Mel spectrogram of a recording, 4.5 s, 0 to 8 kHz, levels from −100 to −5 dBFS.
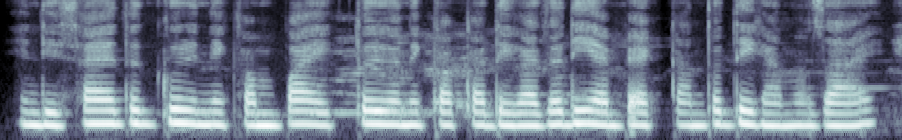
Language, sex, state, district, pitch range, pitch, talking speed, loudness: Chakma, female, Tripura, West Tripura, 230-250 Hz, 235 Hz, 210 wpm, -14 LUFS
